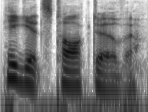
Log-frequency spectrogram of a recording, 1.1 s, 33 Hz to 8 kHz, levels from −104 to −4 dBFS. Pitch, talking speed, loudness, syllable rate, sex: 120 Hz, 215 wpm, -17 LUFS, 5.9 syllables/s, male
